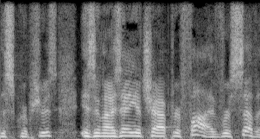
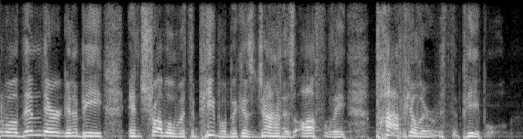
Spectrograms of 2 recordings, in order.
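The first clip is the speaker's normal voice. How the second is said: ordinary talk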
